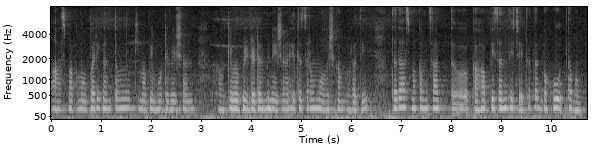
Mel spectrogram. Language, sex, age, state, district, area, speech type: Sanskrit, female, 18-30, Karnataka, Dharwad, urban, spontaneous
